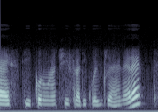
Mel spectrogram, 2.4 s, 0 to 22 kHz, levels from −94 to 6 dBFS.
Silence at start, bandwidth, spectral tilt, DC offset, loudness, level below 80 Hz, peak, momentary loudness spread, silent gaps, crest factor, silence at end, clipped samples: 0 s; 3.8 kHz; -7.5 dB/octave; 1%; -24 LUFS; -66 dBFS; -4 dBFS; 10 LU; none; 18 dB; 0.25 s; under 0.1%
